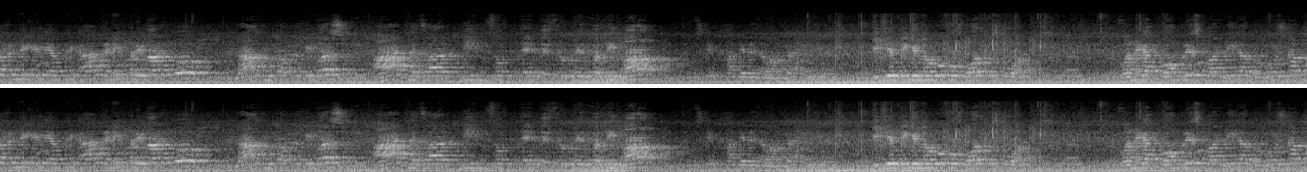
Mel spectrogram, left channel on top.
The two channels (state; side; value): identical; both; correlation 1.00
